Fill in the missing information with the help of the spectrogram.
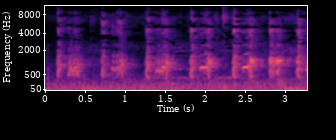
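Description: Chukar partridge giving a harsh, clucking chuk-chuk phrase in rapid bursts about twice a second, over a low background rumble.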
